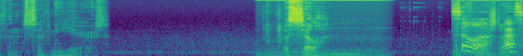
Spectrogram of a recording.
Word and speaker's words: Scylla: Scylla, that's how you pronounce the it.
